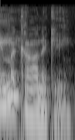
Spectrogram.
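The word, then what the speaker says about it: McConaughy: I say McConaughey.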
